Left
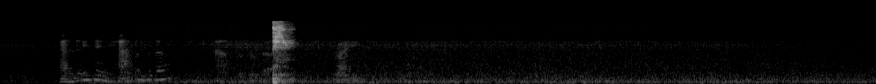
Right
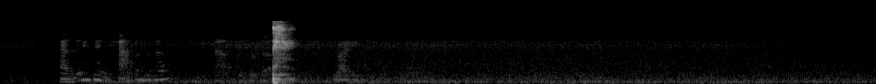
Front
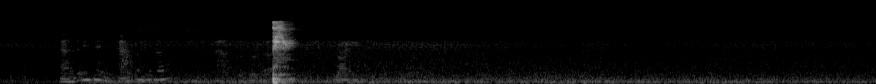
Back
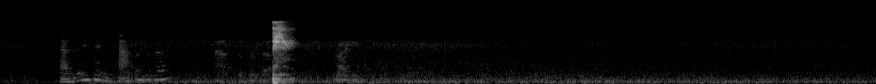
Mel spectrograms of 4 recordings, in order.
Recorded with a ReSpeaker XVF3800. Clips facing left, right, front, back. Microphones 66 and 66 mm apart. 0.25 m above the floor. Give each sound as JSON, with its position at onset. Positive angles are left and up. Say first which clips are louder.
{"t": 0.6, "sound": "a man speaking", "louder": "right 2 dB, back 1 dB", "azimuth_deg": -170, "distance_m": 2.5}
{"t": 2.7, "sound": "a clunk", "louder": "even, even", "azimuth_deg": -80, "distance_m": 0.6}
